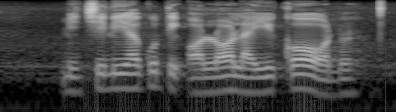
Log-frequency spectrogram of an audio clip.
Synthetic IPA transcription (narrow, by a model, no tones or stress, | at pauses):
mit͡ʃʰinijakutiʔɔlɔlajikɔːna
